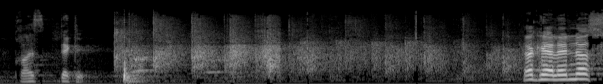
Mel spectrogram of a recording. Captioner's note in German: Beifall Freie Demokraten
